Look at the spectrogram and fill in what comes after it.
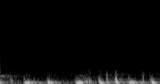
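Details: Regular, fairly quick, low normal heart thumps with a faint background hum, from a remote cardiac auscultation through a stethoscope connected to a teleconsultation kit; the demonstration patient had just run to arrive.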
